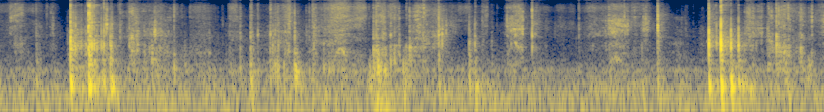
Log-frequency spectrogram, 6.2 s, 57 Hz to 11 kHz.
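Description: Paper flap on a 6x8 folio album being burnished after folding, a series of soft scratchy rubbing strokes and light taps close up, quiet and uneven with no voices.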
